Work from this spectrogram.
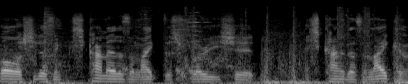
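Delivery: ordinary talk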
